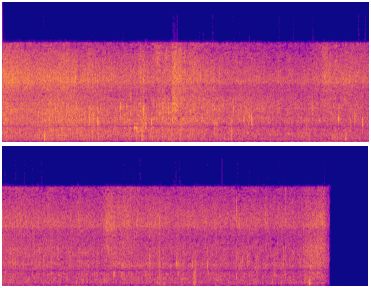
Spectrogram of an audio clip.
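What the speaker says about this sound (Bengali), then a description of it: "এবার মাছটা হালকা করে ভেজে নিচ্ছি।" Fish sizzles steadily in hot mustard oil in a Bengali village kitchen, a close, even crackle with small pops running throughout before cutting off abruptly.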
